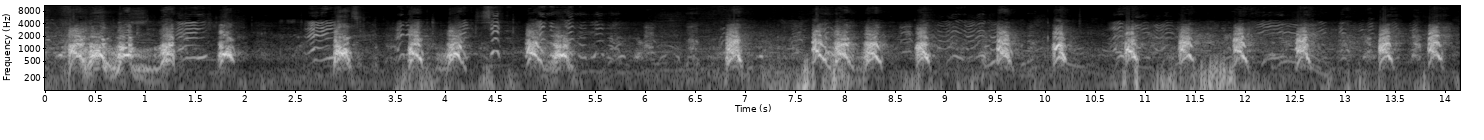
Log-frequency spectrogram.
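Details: Schapendoes Aira competing at an agility trial in Arendal, April 2015, where she took 2nd place in A1; short sharp barks burst out again and again in uneven runs across fourteen seconds, some in quick doubles, with faint background chatter.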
